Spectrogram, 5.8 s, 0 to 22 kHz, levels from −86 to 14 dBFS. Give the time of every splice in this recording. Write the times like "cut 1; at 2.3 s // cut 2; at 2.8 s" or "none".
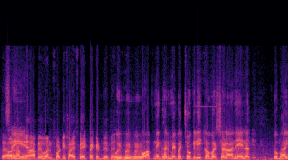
cut 1; at 2.8 s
